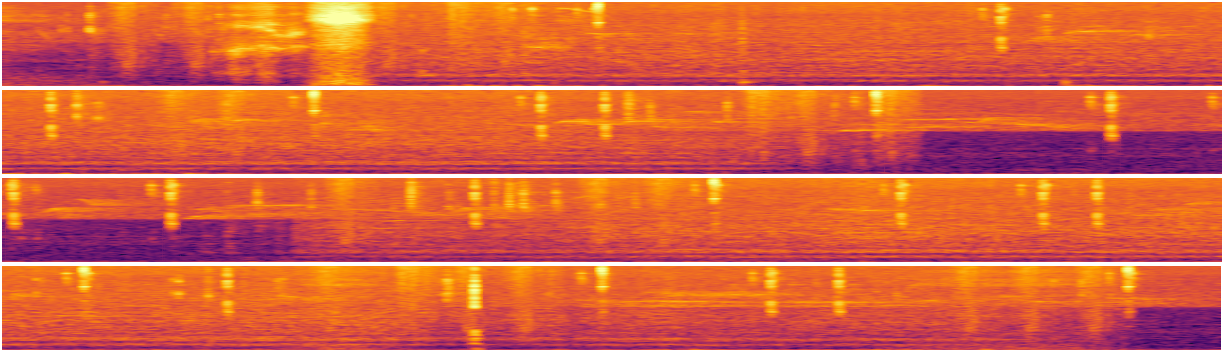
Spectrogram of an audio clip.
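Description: Bees buzzing in the farming video game Apico, a steady droning hum that fills the scene, briefly cutting out and then swelling back at similar strength, with scattered small clicks.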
